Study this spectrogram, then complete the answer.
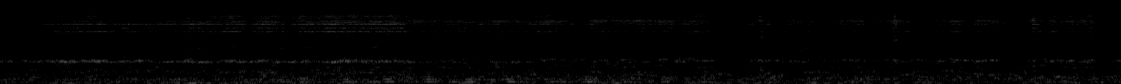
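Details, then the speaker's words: A ceiling fan, quieter after cleaning and oiling its motor bearings with 30 weight motor oil, still runs with a steady hiss and a faint persistent electrical motor buzz. "But you can hear the buzzing noise that was driving me nuts."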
